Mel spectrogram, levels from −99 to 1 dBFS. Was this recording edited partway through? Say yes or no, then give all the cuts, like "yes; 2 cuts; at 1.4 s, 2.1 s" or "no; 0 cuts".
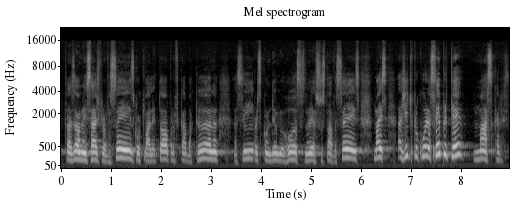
yes; 2 cuts; at 1.7 s, 3.8 s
